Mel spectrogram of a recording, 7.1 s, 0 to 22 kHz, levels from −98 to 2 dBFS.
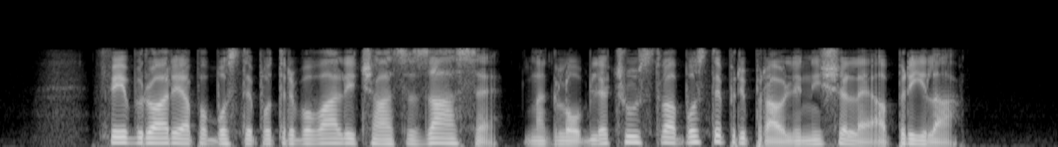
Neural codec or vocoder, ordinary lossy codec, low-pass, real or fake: none; none; 5.4 kHz; real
